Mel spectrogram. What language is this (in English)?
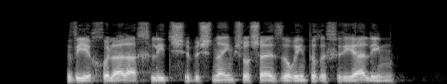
Hebrew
